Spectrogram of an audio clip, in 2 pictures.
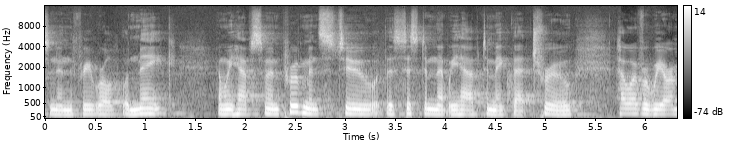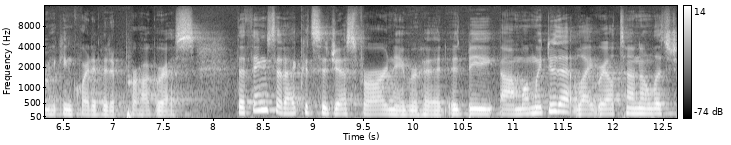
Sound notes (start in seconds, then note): none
